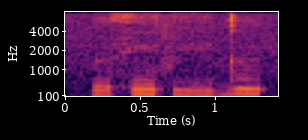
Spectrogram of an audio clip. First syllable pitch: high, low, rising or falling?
low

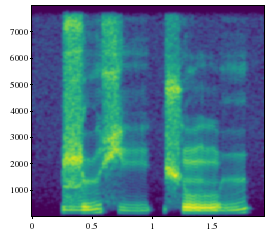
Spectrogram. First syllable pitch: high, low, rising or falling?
rising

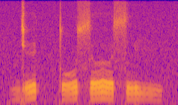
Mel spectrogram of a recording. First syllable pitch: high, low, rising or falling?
rising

